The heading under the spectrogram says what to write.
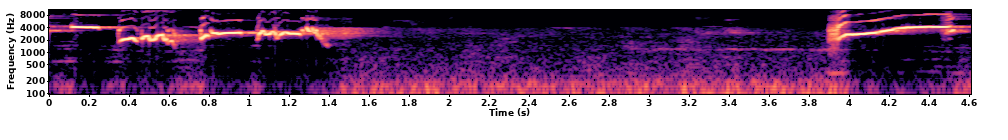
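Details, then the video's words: Aggressive 'ngeplong' song of a kacer (Oriental magpie-robin), used to provoke rivals: a burst of rapid whistled and slurred notes lasting over a second, then near silence with a faint steady tone, then a strong rising whistle begins. "Terapi suara burung Kacer gacor sangat ampuh untuk pancingan Kacer agar emosi"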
